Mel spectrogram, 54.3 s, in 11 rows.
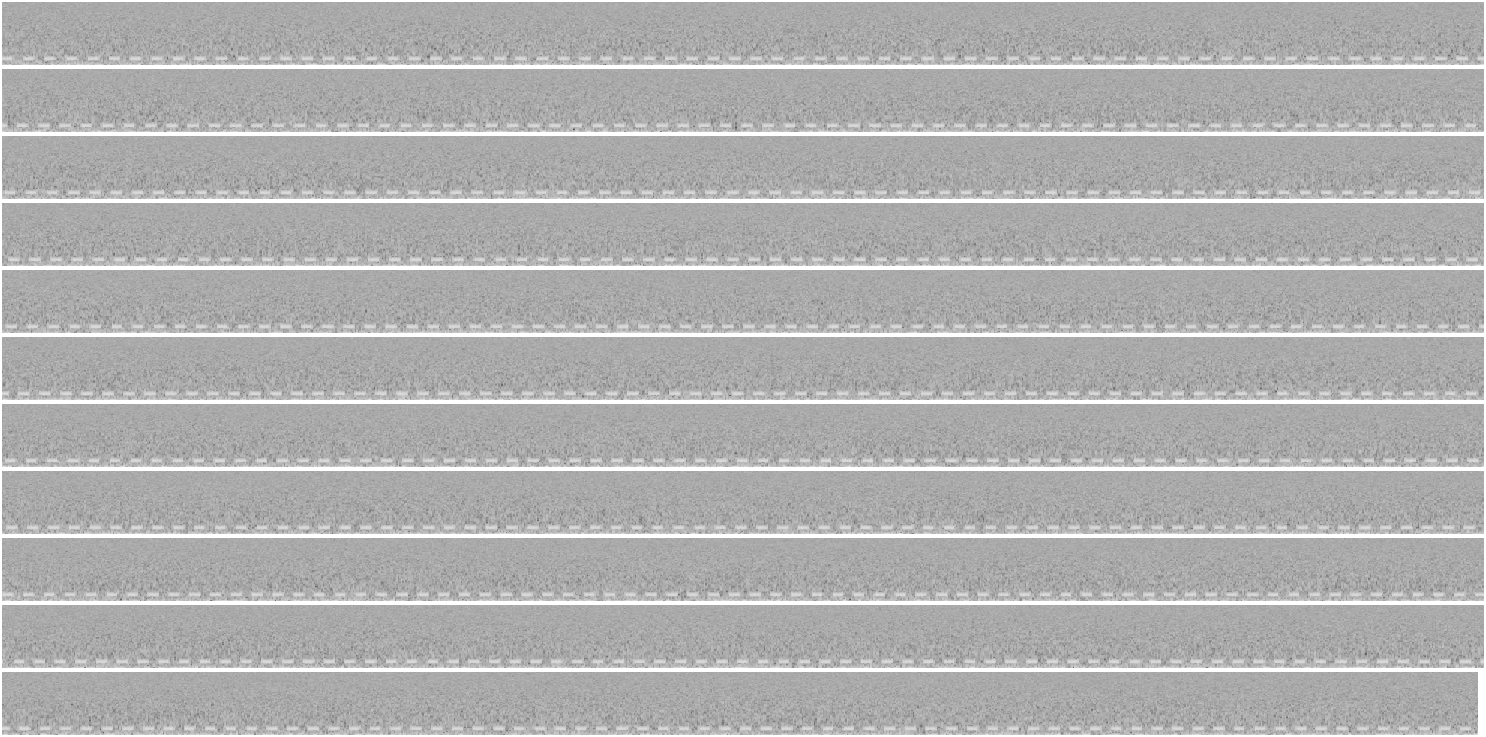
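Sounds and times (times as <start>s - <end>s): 
anti-fatigue white noise: 0.0s - 54.3s.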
